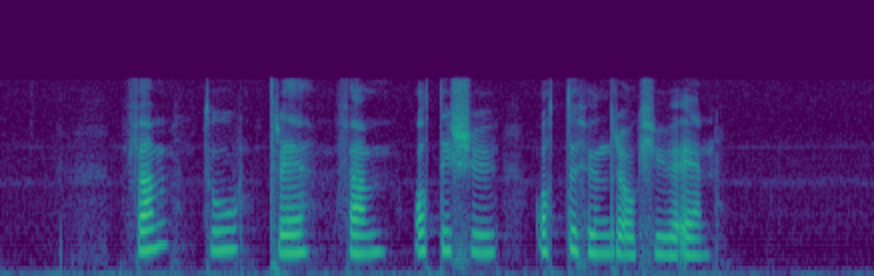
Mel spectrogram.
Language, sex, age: Norwegian, female, 25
